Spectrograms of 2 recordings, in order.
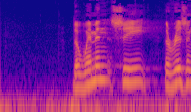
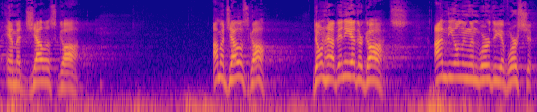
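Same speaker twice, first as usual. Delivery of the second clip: loud, raised pulpit proclamation; forceful preaching; 5 semitones higher, 5 dB louder than usual. Acted. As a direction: declare God's command to the whole room.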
